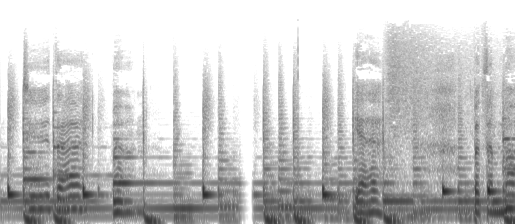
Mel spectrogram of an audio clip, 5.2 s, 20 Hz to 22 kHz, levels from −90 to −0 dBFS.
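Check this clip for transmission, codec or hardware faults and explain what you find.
Two faults stand out, both close together in the middle of the clip.

From 2.39 to 2.55 s there is a burst of packet loss: about 120 ms went missing. The receiver held and faded the last sound, then fell silent for 40 ms. On a spectrogram, frozen, dimming bands are followed by a blank gap.

At 2.98 s a small jump is likely a dropped buffer (overrun), skipping a few milliseconds. The waveform shows a sharp step with no silence.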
